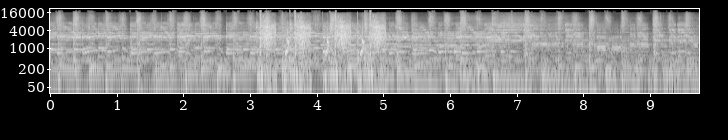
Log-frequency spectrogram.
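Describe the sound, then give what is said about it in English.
A couple of sharp, loud slap-like cracks burst out in quick succession over steady, busy background music, standing out clearly before the music carries on alone. “If you ain't tapping, I'm going to start slapping.”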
